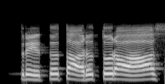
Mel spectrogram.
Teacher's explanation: ਧੁਰਾਸ ਔਂਕੜ ਨਾਲ ਧੂਰਾਸ ਨਹੀਂ ਬੋਲਣਾ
